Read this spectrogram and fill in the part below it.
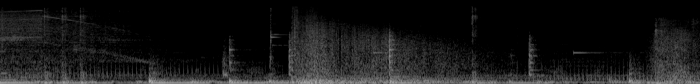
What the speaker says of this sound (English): Set him on fire and pipe bomb.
